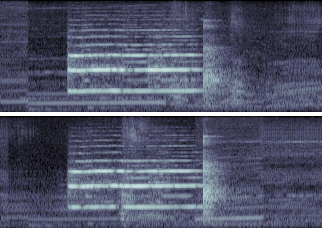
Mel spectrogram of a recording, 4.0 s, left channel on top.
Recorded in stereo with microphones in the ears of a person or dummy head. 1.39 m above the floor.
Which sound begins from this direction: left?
A trumpet, at 0.8 s.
